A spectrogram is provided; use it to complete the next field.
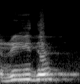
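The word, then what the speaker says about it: wreath: Are right wrong rap रीस्ट है ना rake रीद ये आप देख रहे हैं।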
